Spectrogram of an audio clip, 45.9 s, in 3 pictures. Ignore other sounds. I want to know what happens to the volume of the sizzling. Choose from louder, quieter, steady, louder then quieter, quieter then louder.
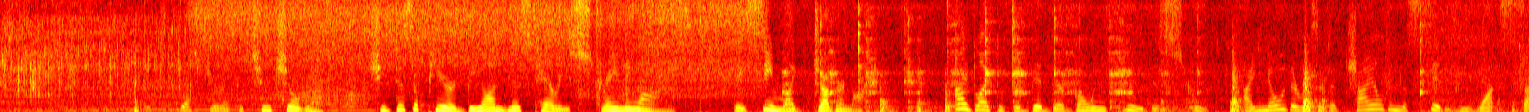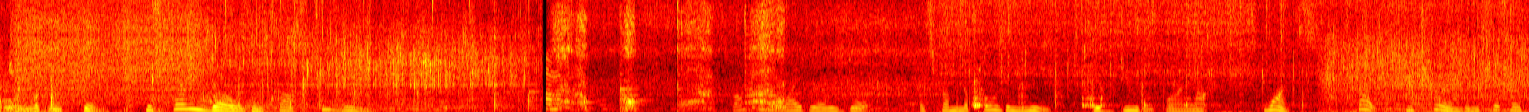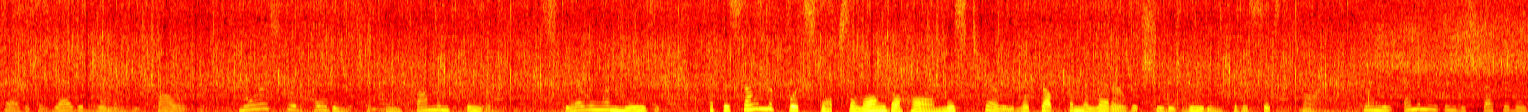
steady.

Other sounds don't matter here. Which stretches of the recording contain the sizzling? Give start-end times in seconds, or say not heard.
0.0-45.8.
